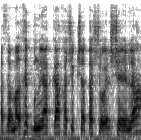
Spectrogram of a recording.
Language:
Hebrew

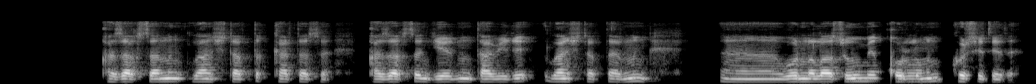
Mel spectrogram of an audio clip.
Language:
Kazakh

